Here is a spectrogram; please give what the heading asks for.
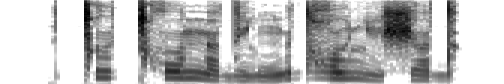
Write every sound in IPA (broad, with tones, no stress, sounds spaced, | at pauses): ǀ ɯ˦ ǀʰ o˦ n ʌ˨ d ɛ˨ ʎ ŋ ɯ˦ d ʁ u˦ ʎ i˨ ʃ ʌ˦ d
